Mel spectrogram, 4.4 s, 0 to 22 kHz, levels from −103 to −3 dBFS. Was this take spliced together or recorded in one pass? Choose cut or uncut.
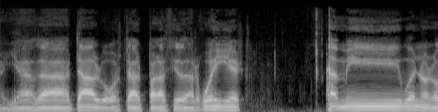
uncut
